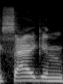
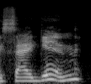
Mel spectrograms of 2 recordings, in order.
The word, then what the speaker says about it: Sagan: You know, I could say Sagan correctly, but if I say Sagin or Sagan, you know, it gets some nice comments.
